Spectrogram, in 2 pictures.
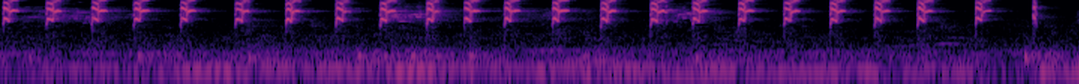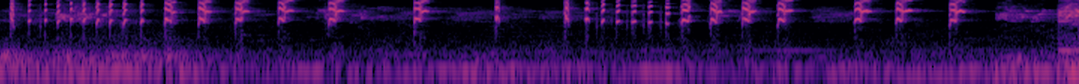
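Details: Lovebird played to prompt a caged bird to sing again: rapid series of sharp, high chirps repeated several times a second, broken by two bursts of fast buzzy trills, with a faint low hum underneath.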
